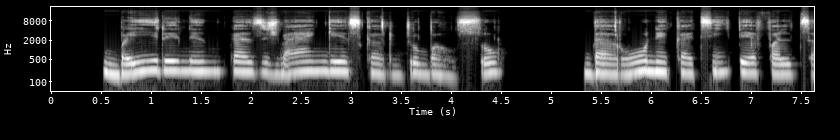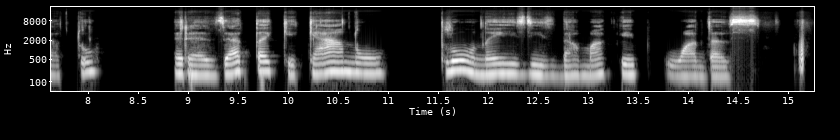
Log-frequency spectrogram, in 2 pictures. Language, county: Lithuanian, Kaunas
